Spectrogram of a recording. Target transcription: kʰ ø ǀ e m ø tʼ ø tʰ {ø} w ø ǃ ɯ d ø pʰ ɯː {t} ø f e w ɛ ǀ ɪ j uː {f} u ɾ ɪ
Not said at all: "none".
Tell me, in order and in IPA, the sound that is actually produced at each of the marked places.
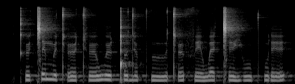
ø, tʼ, pʰ

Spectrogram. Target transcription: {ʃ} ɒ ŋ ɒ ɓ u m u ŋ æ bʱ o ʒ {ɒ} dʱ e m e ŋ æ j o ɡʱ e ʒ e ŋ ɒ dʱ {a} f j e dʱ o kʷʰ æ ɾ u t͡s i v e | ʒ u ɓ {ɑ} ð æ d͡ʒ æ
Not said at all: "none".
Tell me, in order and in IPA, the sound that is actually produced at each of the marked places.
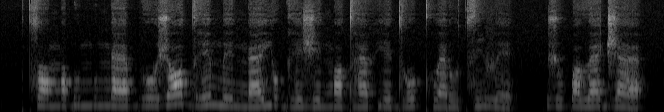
t͡s, ɒ, æ, ɒ

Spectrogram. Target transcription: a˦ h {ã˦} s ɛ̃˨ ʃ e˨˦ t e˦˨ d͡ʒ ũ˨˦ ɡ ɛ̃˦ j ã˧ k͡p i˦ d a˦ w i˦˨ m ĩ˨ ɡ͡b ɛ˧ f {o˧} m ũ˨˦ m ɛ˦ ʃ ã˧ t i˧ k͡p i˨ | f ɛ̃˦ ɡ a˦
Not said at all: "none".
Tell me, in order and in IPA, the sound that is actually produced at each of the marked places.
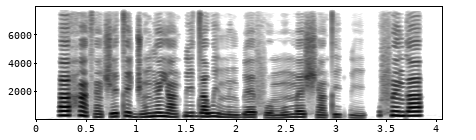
ã˦˨, o˨

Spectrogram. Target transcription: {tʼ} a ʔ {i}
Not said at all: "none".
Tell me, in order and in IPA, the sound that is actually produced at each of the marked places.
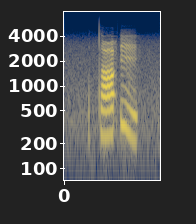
tˤ, e

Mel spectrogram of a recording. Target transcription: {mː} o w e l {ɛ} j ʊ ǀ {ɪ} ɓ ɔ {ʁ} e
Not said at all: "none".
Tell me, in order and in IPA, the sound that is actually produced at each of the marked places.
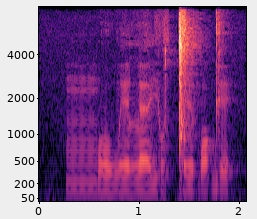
mː, ɛ, ɪ, ɡ

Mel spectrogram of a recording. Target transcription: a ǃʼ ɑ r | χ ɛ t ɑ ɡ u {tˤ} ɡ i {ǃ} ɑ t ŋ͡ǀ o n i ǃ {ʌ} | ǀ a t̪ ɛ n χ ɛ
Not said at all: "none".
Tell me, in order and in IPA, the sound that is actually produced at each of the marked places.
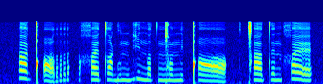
n, n̪, ɑ

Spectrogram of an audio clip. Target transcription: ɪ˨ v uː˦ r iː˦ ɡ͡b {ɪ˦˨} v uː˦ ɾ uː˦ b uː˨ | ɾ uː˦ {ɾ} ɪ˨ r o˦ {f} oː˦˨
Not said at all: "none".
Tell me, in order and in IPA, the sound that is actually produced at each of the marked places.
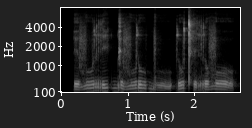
ɪ˦˨, tʰ, v

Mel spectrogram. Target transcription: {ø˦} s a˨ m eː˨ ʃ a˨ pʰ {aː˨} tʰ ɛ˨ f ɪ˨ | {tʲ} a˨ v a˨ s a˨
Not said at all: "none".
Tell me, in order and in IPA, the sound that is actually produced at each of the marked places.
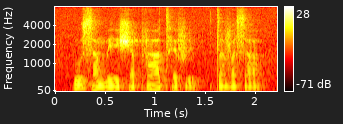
u˦, aː˦, t

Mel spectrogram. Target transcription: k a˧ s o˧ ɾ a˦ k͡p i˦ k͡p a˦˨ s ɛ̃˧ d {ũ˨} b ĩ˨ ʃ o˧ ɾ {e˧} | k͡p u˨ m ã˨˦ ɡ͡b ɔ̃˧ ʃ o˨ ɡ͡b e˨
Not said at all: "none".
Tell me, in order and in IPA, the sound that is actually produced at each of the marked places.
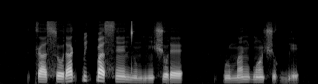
ũ˨, ɛ˧

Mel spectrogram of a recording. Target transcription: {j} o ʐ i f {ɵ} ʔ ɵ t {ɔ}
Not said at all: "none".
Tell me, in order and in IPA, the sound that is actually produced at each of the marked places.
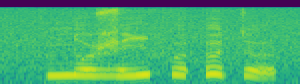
ɲ, ɵ, ɵ

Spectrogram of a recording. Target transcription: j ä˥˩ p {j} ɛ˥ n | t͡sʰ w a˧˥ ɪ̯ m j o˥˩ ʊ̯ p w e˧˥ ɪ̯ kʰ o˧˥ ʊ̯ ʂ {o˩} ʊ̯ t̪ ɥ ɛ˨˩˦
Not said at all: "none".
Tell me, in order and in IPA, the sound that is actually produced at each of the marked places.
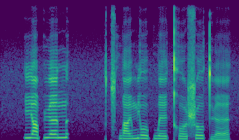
ɥ, o˥

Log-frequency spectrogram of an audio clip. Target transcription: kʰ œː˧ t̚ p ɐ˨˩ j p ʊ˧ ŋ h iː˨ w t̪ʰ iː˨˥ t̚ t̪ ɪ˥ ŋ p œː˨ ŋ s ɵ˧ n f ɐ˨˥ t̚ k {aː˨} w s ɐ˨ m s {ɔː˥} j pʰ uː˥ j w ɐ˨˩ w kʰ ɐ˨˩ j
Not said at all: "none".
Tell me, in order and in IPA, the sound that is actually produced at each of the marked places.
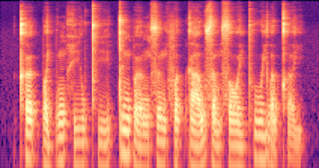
aː˨˥, ɔː˧

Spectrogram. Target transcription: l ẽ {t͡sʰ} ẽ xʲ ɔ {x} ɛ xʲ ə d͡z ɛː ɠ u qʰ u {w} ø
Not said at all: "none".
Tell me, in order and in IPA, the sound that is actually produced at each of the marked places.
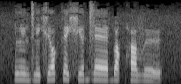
d͡z, k, v

